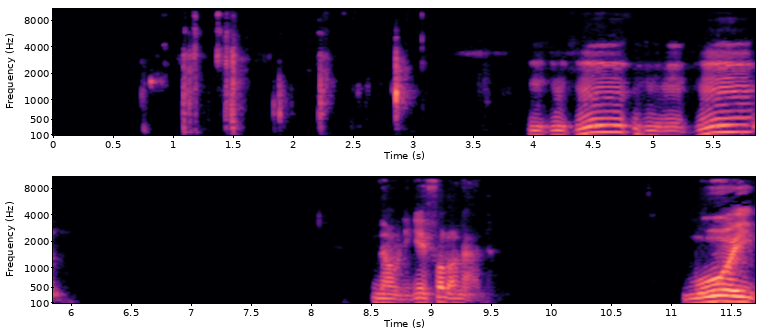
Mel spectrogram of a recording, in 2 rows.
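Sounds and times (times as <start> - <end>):
soft gulping and swallowing while drinking water: 0.8 - 3.1
speech: 4.0 - 6.0, 8.5 - 9.5, 11.1 - 11.7.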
